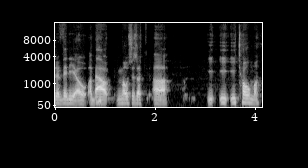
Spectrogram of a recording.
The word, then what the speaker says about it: Itauma: So, I just did a video about Moses uh Etoma. It's how you pronounce it. Etoma.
